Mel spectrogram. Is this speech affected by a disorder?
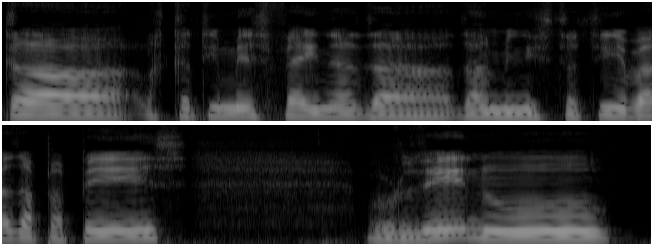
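Yes: Down syndrome; congenital, three copies of chromosome 21, adult.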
